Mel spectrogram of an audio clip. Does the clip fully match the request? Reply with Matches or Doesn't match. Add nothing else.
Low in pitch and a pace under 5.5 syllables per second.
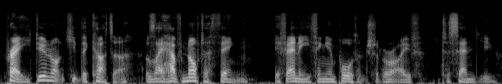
Doesn't match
